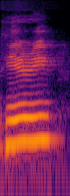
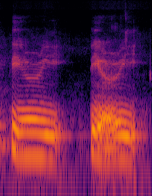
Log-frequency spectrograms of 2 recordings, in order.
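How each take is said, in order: First: Said in the usual way. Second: "theory" with a pronounced American R in the middle; rolled R. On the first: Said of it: "doing a theory session in India". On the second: Shown as a demonstration. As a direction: roll the R inside "theory". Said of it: "the R".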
